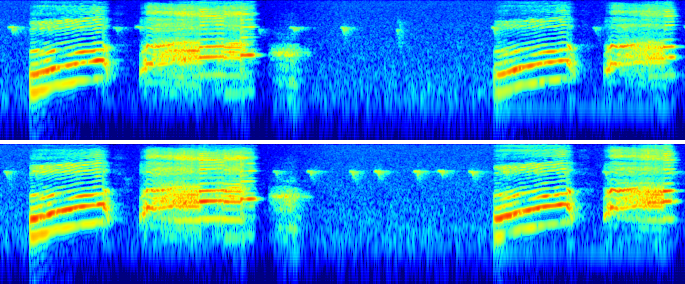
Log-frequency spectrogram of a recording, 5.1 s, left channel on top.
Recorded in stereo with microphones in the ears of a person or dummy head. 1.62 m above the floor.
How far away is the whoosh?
About 1.1 m.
